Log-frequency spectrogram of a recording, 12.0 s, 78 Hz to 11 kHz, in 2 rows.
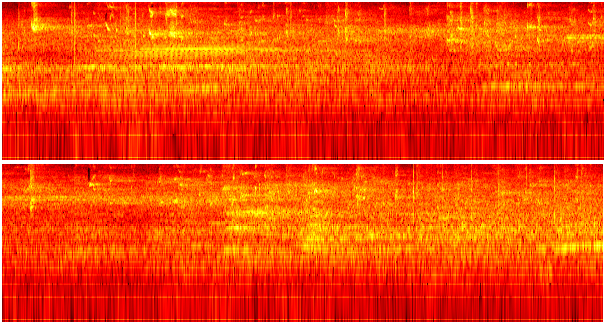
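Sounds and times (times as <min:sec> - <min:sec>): gymnasium hall noise: 0:00.0 - 0:12.0
sneaker squeaks: 0:00.1 - 0:10.5
basketball bouncing: 0:00.7 - 0:01.6.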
